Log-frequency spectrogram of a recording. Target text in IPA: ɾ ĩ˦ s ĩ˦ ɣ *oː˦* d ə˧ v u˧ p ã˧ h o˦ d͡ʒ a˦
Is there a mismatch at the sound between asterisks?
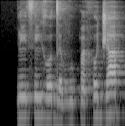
yes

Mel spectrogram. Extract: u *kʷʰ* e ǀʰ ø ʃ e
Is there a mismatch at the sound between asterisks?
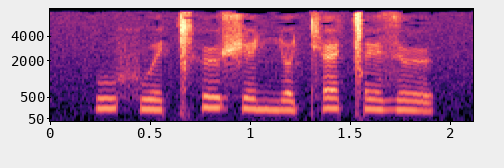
yes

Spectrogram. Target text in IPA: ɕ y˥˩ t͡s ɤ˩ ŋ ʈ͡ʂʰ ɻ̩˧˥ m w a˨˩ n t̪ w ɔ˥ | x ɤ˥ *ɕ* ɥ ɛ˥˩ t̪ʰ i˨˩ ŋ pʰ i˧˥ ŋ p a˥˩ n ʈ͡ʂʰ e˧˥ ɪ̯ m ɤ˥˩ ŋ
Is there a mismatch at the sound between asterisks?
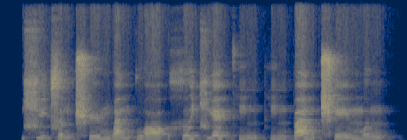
yes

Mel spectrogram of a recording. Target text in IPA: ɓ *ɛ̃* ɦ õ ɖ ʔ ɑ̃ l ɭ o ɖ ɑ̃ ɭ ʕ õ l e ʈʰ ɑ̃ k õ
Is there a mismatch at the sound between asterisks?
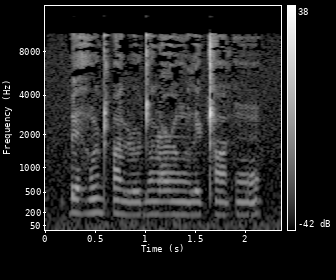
yes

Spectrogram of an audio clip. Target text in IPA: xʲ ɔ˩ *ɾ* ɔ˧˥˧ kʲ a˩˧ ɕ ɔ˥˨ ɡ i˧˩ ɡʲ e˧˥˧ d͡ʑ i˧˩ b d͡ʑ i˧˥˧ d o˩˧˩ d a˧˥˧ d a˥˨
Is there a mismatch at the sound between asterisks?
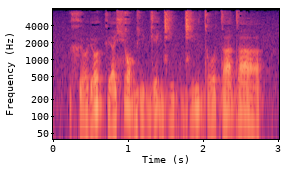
yes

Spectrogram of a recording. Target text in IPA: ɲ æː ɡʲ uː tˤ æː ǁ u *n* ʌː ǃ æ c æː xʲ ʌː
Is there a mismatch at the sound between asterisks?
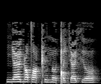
no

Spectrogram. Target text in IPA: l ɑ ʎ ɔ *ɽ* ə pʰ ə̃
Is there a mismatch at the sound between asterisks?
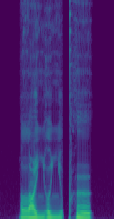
yes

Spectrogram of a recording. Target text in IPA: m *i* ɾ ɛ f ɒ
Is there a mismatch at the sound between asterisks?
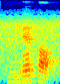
no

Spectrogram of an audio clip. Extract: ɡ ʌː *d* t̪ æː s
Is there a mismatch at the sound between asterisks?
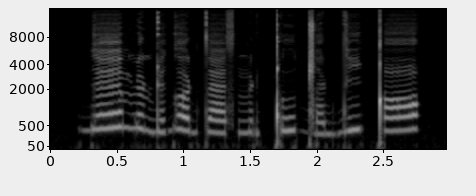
yes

